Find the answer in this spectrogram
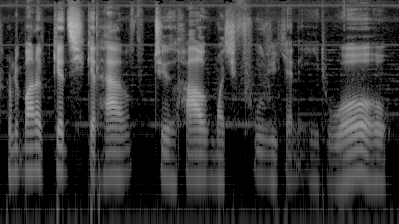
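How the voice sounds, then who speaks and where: A gaming channel host with a fairly low, steady voice and a moderate pace reads story text aloud, stumbling at times and adding reactive commentary. Faint game music plays behind him.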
